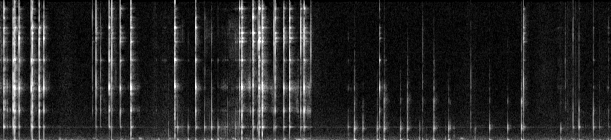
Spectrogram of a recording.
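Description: A candle in a jar is tapped repeatedly, making bright, glassy clinks that stop almost instantly. The taps come in quick clusters, with some double strikes, and the sound is almost entirely high-pitched with very little low end.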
